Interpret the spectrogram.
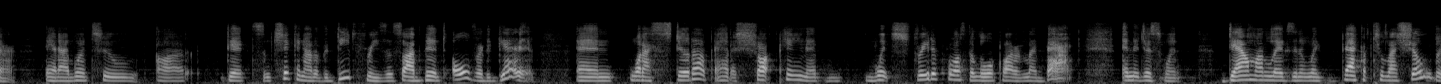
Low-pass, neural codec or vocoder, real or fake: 7.2 kHz; codec, 24 kHz, 1 kbps, SNAC; fake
